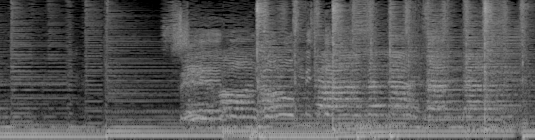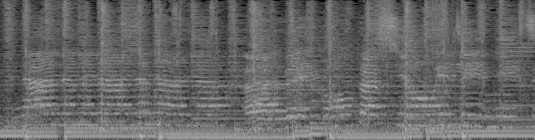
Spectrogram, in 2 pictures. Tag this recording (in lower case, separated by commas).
music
